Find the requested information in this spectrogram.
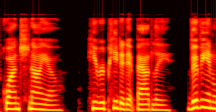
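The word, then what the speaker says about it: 괜찮아요: It's pronounced Guanchanayo.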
